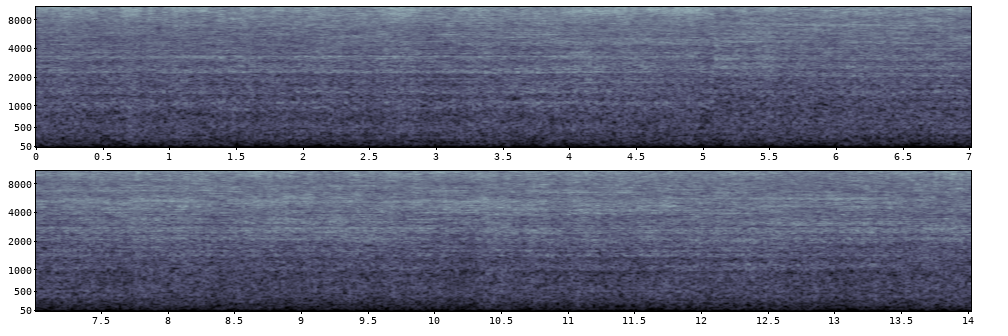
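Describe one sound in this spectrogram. A gas torch hisses steadily.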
